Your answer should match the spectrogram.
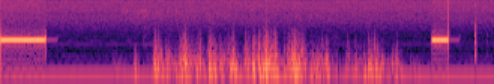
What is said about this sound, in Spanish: se cortó la comunicación. Toda la llamada.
